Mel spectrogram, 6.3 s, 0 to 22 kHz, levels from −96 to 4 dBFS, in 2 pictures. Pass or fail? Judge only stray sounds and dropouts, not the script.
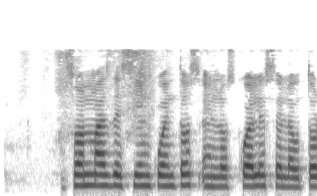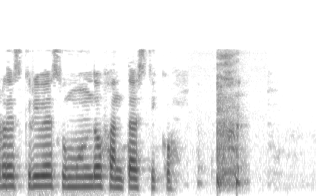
fail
